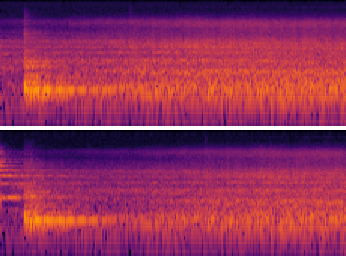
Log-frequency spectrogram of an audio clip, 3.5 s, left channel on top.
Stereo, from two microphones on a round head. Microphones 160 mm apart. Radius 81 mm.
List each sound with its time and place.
0.2 s a snare drum: 30° left (ahead or behind), 4.5 m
